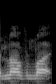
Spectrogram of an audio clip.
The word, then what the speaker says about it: lada: The Chi is pronounced sh, the sh sound, and the Lada is the l sound.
